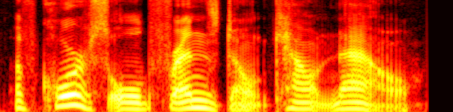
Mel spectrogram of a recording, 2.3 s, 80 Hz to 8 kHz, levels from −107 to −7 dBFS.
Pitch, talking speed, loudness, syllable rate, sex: 180 Hz, 185 wpm, -18 LUFS, 4.0 syllables/s, female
